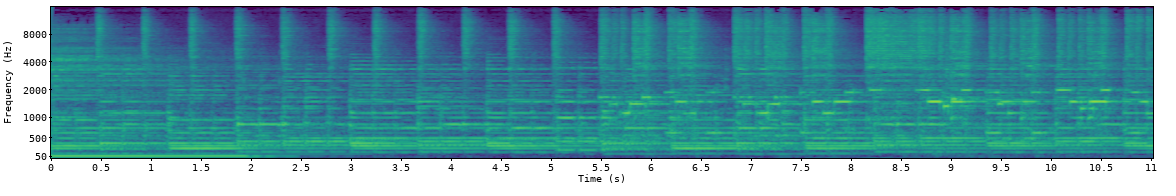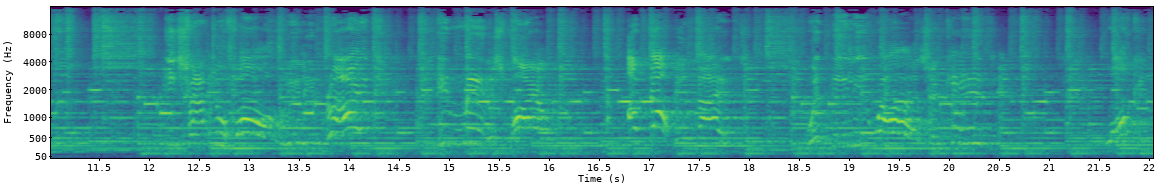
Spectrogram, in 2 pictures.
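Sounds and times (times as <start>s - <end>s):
keyboard notes: 0.0s - 22.0s
live rock band: 0.0s - 22.0s.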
